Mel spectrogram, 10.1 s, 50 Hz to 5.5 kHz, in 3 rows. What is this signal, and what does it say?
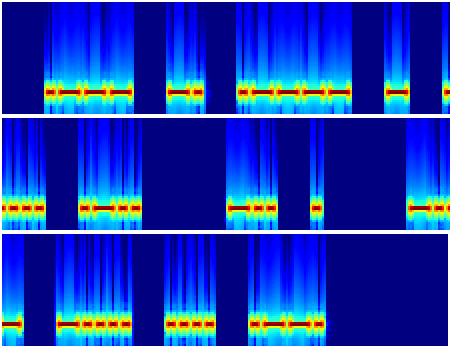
Morse code, heard as a keyed tone, about 25 wpm, spaced as for 18 wpm, 590 Hz. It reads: JN1THL DE K6HP
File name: qso205 18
